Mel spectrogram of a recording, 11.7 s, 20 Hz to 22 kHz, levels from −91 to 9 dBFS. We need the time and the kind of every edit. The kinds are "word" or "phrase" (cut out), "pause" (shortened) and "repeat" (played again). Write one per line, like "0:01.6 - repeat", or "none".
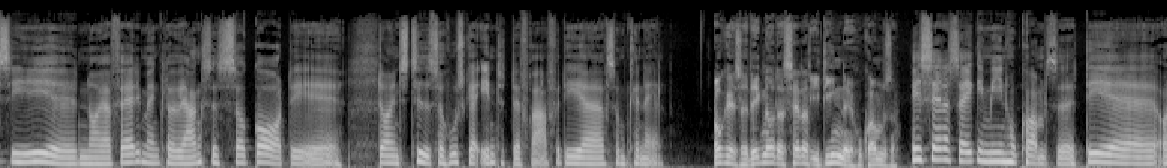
0:03.8 - word
0:06.1 - word
0:08.1 - word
